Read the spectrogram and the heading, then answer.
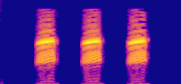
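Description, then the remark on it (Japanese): Three short, evenly spaced frog croaks sound loud against silence, each a raspy burst with a steady rhythm. “そしてカエルのゲロゲロはクローク。”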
